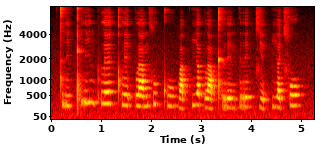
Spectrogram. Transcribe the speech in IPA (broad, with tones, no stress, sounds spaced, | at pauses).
t r i˨˩ t̚ kʰ r i˥˩ n pʰ l ɛː˥˩ k̚ pʰ l e˦˥ ʔ k l a˦˥ n s u˥˩ k̚ pʰ uː˦˥ b a˨˩ t̚ k i˥˩ a̯ k l a˨˩ p̚ kʰ r e˧ n k r e˦˥ k̚ t͡ɕ e˨˩ ʔ k i˧ a̯ t͡ɕʰ oː˦˥ k̚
